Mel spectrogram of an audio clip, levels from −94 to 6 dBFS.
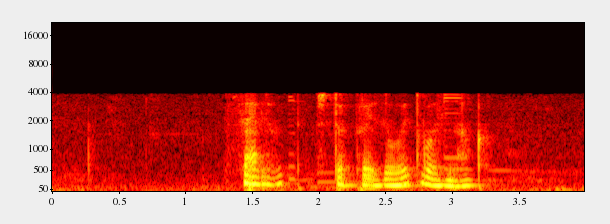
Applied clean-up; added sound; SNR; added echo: none; Electric guitar; 19 dB; none.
